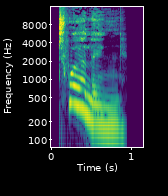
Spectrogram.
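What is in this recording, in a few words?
"twirling", English, British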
